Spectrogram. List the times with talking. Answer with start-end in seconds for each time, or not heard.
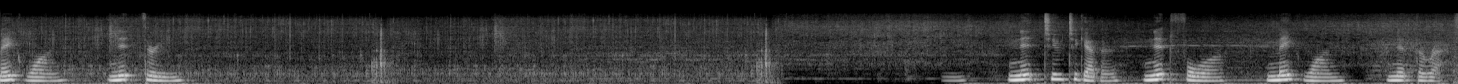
0.0-1.9, 9.4-14.5.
